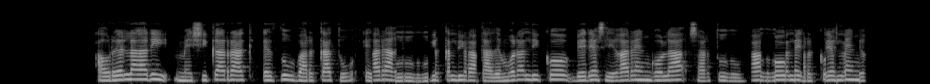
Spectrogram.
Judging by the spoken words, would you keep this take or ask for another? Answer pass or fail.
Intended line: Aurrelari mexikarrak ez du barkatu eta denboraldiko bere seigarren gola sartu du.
fail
